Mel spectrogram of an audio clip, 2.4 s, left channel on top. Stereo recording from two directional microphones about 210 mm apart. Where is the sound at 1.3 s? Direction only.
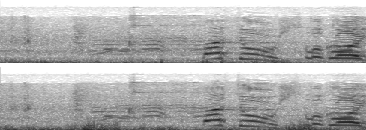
45° right (ahead or behind).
